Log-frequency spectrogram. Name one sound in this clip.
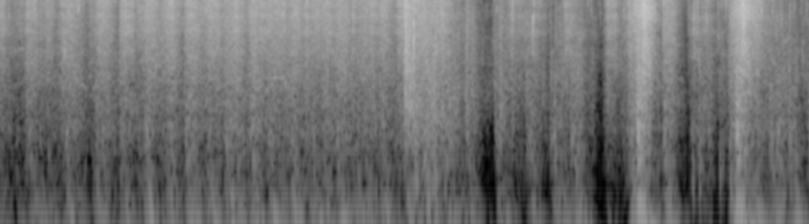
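Footsteps patter on grass and rock.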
